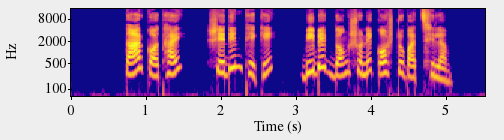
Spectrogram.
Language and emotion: Bengali, neutral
